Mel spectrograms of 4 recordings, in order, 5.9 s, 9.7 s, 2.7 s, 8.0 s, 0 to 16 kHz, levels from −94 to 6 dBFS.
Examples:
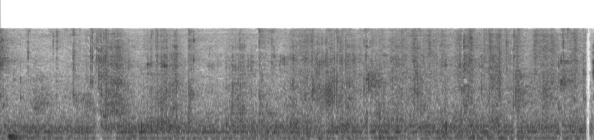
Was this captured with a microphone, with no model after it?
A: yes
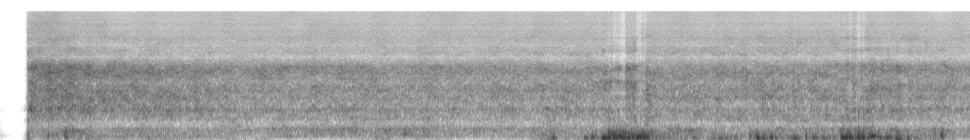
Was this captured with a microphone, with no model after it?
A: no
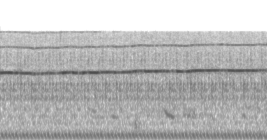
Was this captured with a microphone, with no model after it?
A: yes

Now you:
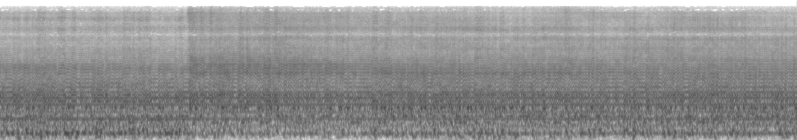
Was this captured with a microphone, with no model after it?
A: no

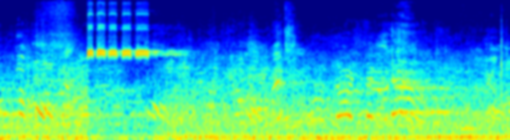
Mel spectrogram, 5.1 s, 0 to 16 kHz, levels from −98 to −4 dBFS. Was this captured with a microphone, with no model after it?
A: yes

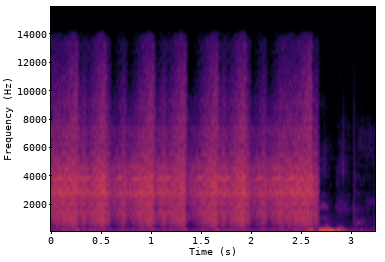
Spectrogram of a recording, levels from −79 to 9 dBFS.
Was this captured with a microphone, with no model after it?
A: yes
